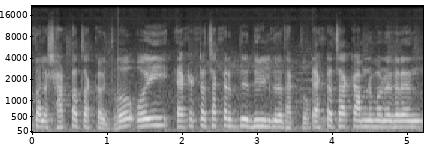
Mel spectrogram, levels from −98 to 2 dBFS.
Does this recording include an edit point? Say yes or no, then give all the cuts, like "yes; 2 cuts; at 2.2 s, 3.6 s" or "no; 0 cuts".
yes; 2 cuts; at 1.1 s, 3.6 s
